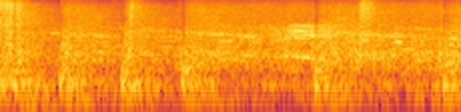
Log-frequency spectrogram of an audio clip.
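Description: Marching flute band's side drums and bass drum beating a march rhythm, with sharp snare strokes about three a second over low bass drum thuds.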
